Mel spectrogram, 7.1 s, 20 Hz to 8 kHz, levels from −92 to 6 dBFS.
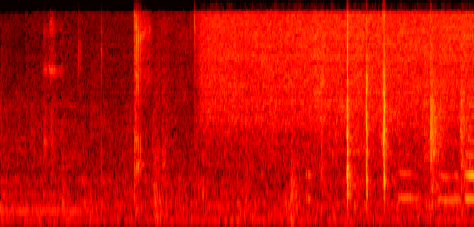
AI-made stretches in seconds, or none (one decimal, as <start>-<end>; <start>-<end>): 0.0-0.6; 1.2-3.8; 4.6-6.0; 6.4-7.1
